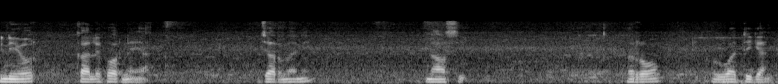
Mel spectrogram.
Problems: constant background noise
